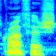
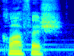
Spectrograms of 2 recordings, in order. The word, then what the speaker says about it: crawfish: I already told you it's crawfish not claw fish I'm right there with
